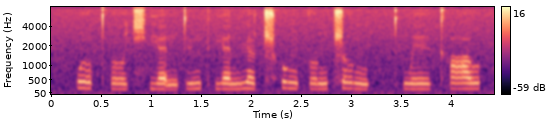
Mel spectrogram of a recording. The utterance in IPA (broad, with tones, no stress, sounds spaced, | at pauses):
p ɤ˥˨ t̪ʰ ɤ˨˦ t͡ɕʰ j ɛ̰˨˩ n t̪ y˦ n pʰ j ɛ˨˦ n ɥ ɛ˧ ʈ͡ʂʰ ʊ˥˨ ŋ k ɤ˨˦ ŋ ʈ͡ʂ ɤ˥˨ ŋ | t̪ʰ w e˨˦ ɪ̯ kʰ ɑ˦ ʊ̯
